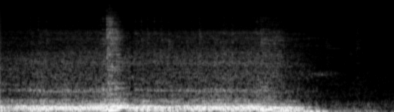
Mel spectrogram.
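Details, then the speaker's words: Engine with the disintegrating catalytic converter cut off, now running headers to a couple feet of pipe after a fuel injector replacement: a loud, deep, unmuffled rumble that holds steady then dies away. "so I ended up just cutting the cat off so right now I'm running headers to a couple feet of pipe so it's pretty loud it's pretty ridiculous"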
